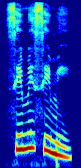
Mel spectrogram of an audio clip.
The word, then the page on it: ಸಿಮಿಸಿಮಿ: simi simi; kannada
